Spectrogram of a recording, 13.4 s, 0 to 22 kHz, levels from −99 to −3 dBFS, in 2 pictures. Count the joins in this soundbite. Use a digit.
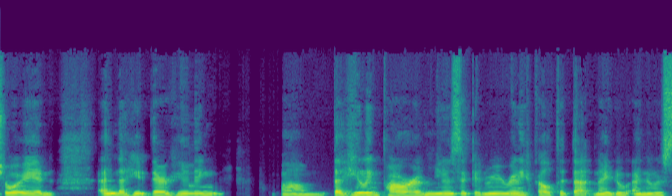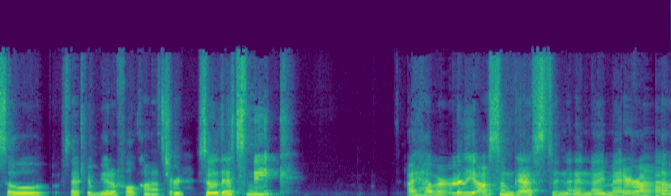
1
